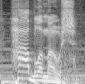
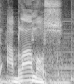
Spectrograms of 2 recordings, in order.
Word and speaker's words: hablamos: i wouldn't know it i'd read it and go oh yeah hablamos and they're like no it's it's hablamos and you you need the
